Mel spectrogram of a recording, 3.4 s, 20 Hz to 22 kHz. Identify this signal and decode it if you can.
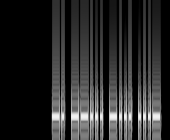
Morse code, heard as a keyed tone, about 25 wpm, 700 Hz. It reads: N7BV
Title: Easy Call Signs - 25wpm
